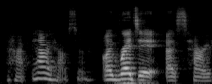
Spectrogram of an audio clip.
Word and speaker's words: Harryhausen: on the piano so the piano is a Harry house Harry Harry harryhausen harryhausen I think it's pronounced happy harryhausen I read it as Harry house when I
